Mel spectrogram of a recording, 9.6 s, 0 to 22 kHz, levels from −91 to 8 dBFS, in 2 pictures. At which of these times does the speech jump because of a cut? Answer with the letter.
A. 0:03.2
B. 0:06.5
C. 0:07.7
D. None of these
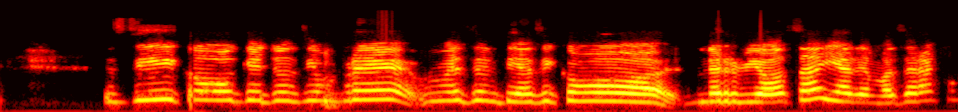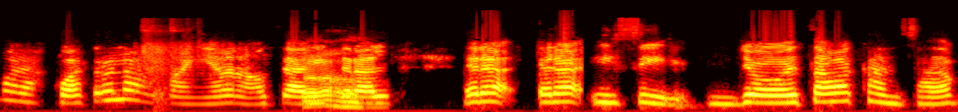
C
